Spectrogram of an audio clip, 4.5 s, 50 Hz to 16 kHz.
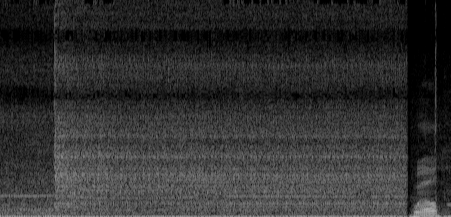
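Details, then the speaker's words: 1989 Chevrolet C4 Corvette idling after belt tensioner replacement, engine already a little warm: steady, even idle with a faint constant whine and no chirp, squeal or tick; owner will recheck cold to confirm the tensioner was the issue. "so far so good guys the engine was a little warm before i started it up so i'll probably have to start it up in the morning just to be certain that uh the tensioner was the issue"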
